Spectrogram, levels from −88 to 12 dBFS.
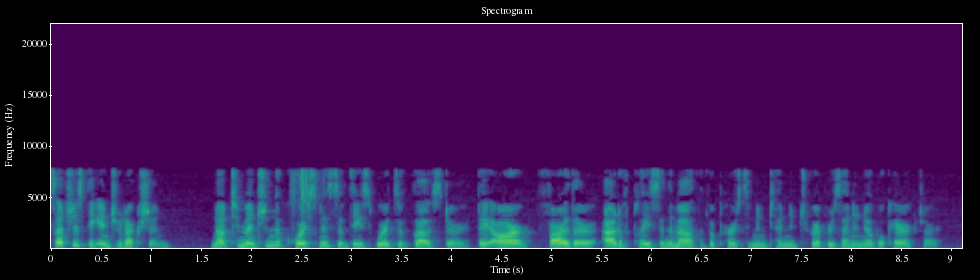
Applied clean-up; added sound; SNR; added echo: none; Rattle (instrument); 14 dB; none.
